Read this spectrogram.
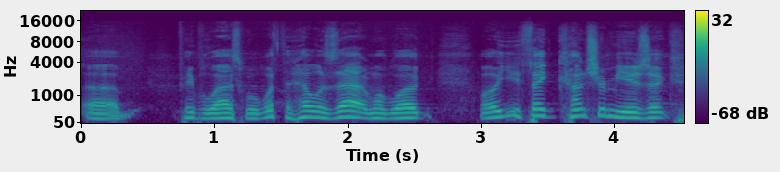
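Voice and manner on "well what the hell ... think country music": ordinary talk, nothing marked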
